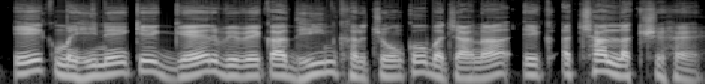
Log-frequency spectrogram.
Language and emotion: Hindi, neutral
